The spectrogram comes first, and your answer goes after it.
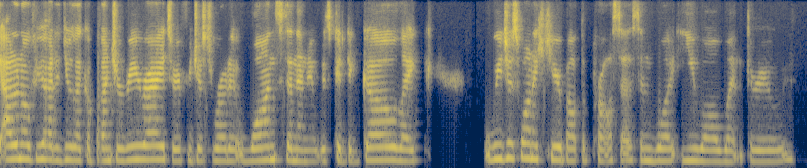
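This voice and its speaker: A woman's voice: mid-range voice, a little mellow, no echo. A woman moderating a panel, asking questions in a casual, upbeat way over a video call.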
